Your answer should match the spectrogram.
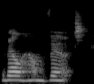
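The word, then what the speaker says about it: Wilhelm Wundt: is wilhelm voont so i know it's with the w but it's german so it's pronounced wilhelm voont he founded the first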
